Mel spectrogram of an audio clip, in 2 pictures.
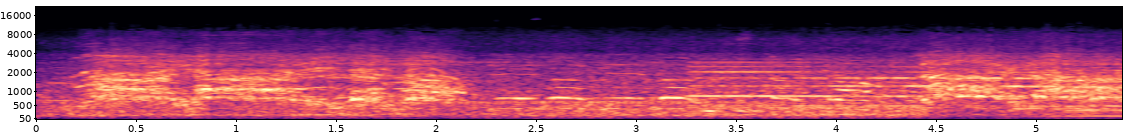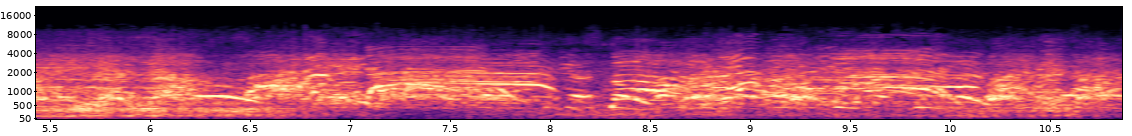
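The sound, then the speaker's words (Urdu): A large crowd of schoolchildren from various schools chants and shouts together in rhythmic bursts at a protest in front of the press club in Karachi, Pakistan, held under the Imamia Students Organisation, loud, with dense overlapping cries filling the whole stretch. “پشاور میں ہولناک واقعے کے خلاف کراچی میں امامیہ اسٹوڈینٹس آرگنائزیشن کے تحت پریس کلب کے سامنے مختلف اسکولوں کے بچوں نے احتجاج کیا اور شہدائے پشاور سے اظہار یکجہتی کیا.”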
